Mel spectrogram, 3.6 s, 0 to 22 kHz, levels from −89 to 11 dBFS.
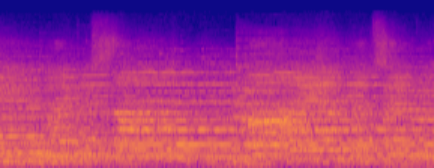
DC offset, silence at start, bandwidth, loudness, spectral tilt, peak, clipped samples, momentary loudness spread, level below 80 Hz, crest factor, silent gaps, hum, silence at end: under 0.1%; 0 s; 15 kHz; -18 LUFS; -4.5 dB/octave; -6 dBFS; under 0.1%; 4 LU; -48 dBFS; 12 dB; none; none; 0 s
